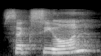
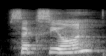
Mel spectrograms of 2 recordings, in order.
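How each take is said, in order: Both takes have the same delivery.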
